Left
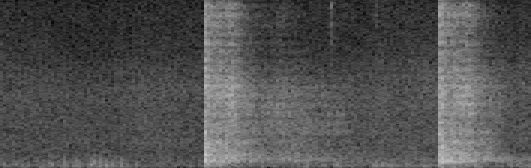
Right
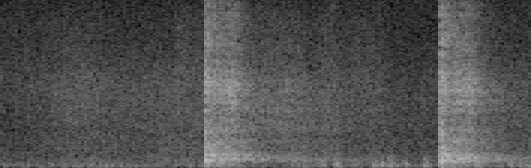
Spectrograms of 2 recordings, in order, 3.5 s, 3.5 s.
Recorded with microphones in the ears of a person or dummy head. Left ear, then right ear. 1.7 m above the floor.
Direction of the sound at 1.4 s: 30° left (ahead or behind).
